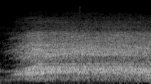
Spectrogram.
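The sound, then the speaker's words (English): A crowd lets out a loud, sustained cheer that swells within a fraction of a second and holds steady, a dense wash of many voices shouting together with no single speaker standing out. The audience is cheering to cast a vote. “By way of a poxy cheer, who doesn't?”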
